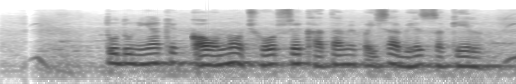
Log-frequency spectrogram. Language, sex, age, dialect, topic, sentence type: Bhojpuri, male, 18-24, Southern / Standard, banking, statement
